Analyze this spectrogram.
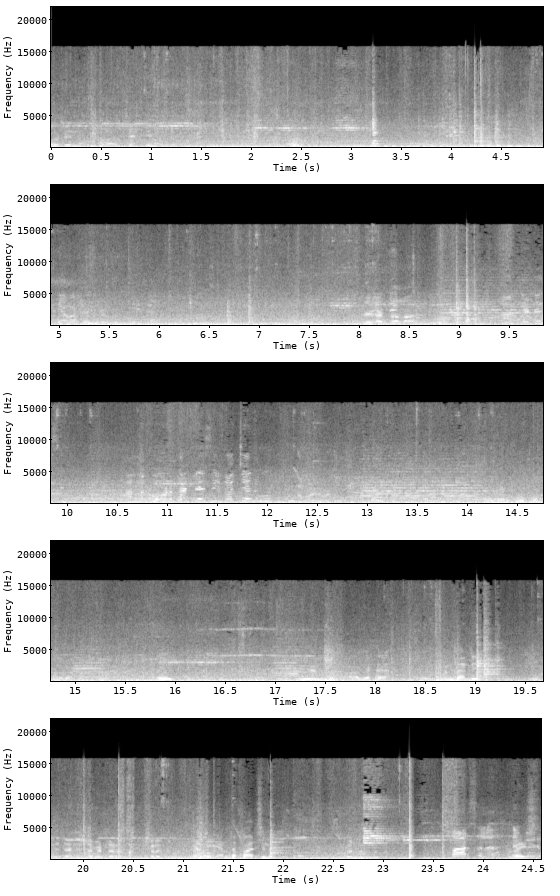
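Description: Metal serving pots and lids clank.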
